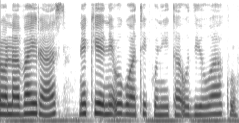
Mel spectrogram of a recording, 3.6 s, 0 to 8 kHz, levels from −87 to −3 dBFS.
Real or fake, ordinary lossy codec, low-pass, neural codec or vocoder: real; none; 7.2 kHz; none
